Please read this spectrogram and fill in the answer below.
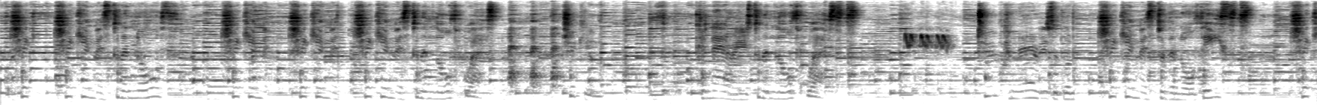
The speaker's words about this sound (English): Oops. You found a canary.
